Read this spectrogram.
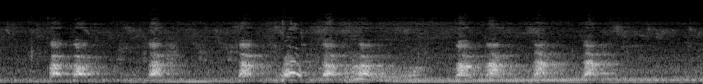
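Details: Street dogs in Thailand during a morning walk bark repeatedly, short sharp barks often in pairs, about ten over seven seconds, with a steady low hum beneath.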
